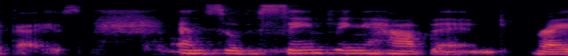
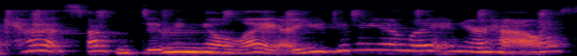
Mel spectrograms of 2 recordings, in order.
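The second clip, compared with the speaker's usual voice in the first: higher, teasing mock scolding from the coach; a coach playfully calling her out, pitched up; joking scold; 8 semitones higher than usual. Coach teasing her client, a playful higher scold.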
